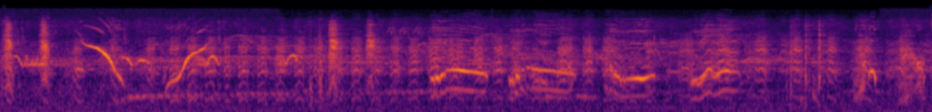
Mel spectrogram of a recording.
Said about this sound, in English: Those are kookaburras and lyrebirds native to Australia. And that's the white bell bird, found only in northern South America.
